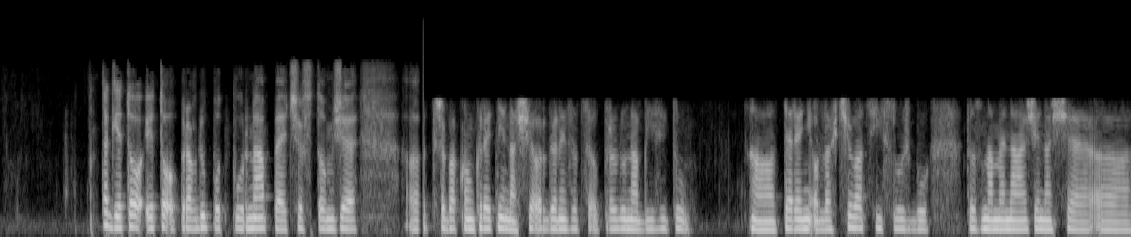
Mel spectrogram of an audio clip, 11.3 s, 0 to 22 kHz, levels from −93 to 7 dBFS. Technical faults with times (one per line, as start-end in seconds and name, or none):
4.17-4.23 handover gap
4.23-11.31 fallback to narrowband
